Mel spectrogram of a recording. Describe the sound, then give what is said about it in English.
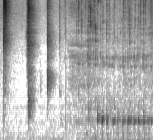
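Three sharp clicks, like a can tab being worked and snapped open, then a steady gurgling pour of beer filling a glass, fairly quiet with no talking. “And I'm going to crack open a beer.”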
